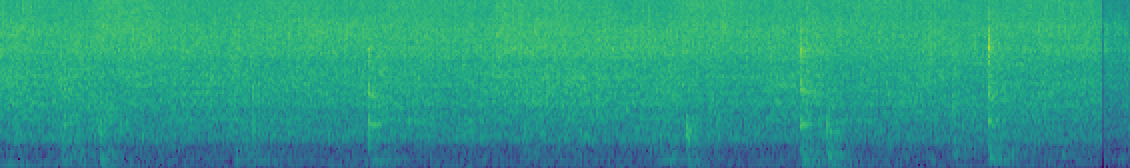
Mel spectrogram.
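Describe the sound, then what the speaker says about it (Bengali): Chicken pieces being stirred into frying masala for Afghani chicken curry, a dense continuous hiss and sizzle with occasional spoon scrapes and knocks against the pan. "এবারে যে চিকেনগুলো রেখেছি সেই চিকেনগুলো এসে মশলার সাথে দিয়ে দিলাম, দিয়ে তারপর এর সাথে ভালো করে মিশিয়ে নিচ্ছি।"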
